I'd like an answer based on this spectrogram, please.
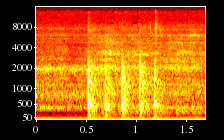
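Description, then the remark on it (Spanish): Five evenly spaced knocks on a door, sharp, rapping in a steady rhythm before it falls quiet again. “De pronto, toca en la puerta.”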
